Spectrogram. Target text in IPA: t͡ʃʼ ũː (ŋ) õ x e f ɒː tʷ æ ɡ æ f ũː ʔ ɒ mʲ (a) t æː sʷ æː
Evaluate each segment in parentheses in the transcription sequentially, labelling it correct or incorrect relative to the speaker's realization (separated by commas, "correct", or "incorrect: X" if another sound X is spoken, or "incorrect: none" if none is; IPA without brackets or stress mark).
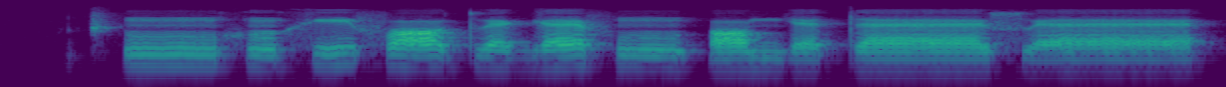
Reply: incorrect: x, incorrect: æ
